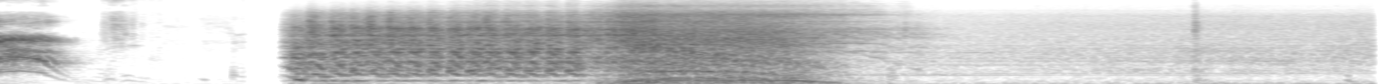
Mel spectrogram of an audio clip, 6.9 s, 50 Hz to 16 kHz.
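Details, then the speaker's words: 1987 BMW 528e (E28) that sat about 2 years. The Motronic relay was swapped (for a Ferrari 308 horn relay), and the starter churns but the engine won't fire. The owners suspect bad, foul-smelling gas in the system; the intake also has a big split. "okay so our theory now is we just have to get through the bad gas that is in the system it smells terrible it ran a little longer that time"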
